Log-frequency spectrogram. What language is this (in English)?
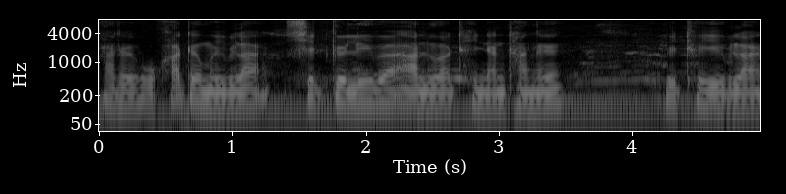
Bodo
